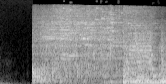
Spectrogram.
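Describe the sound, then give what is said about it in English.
A loud, sudden crash of glass shattering, bursting in after near silence and sustaining as a bright, dense spray of breaking shards, with a second surge near the end. “Now let's just hear it one more time. This glass breaking.”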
